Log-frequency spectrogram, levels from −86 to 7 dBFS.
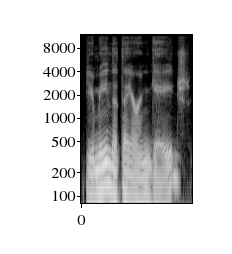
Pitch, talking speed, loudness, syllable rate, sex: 105 Hz, 300 wpm, -14 LUFS, 7.9 syllables/s, male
